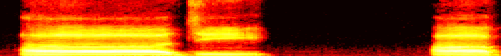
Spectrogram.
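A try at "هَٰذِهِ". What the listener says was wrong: তারপরটা এটা তাড়াতাড়ি পড়বেন, হাজিহি। এই জি হি হয়ে যাচ্ছে, জিটা টানেন। জি, কিন্তু হাটা টান ঠিক আছে, হা তো টান হবে। আলিম মাদ্দা নয়, আলিম মাদ্দার সমতুল্য।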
